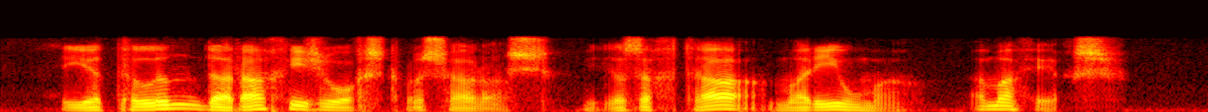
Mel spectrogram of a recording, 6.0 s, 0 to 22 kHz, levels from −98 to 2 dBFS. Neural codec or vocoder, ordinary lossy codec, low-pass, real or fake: codec, 16 kHz, 0.8 kbps, ZipCodec; Opus, 32 kbps; 5.4 kHz; fake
